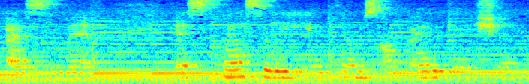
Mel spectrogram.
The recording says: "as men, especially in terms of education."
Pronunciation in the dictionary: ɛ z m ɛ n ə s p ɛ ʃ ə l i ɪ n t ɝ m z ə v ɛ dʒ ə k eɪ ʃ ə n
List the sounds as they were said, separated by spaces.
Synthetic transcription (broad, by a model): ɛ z m ɛ n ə s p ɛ s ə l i ɪ n t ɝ m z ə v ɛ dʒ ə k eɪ ʃ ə n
